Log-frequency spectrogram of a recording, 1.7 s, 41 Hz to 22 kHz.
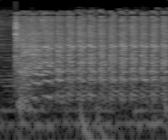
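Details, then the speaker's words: Aston Martin V8 Vantage crank: sluggish laboured whirring at about seven pulses a second from a worn old starter motor heat-damaged, needing about 15 compressions to start; fuel system not the cause, new starter cranks faster. "So the old starter motor is struggling to start turnover because the starter motor is worn, because it's been subjected to heat hotter than the sun."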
